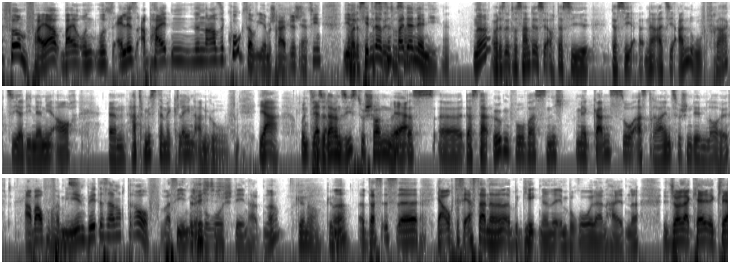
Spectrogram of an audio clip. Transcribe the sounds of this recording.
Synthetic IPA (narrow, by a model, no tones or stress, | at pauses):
fɪɐmfaɪɐbaɪʔʊntmʊsʔɛlɪsʔa̰phaltn̩nənaːzəkʰoːksaʊfiːʁəmʃʁ̥aɪp̚tʰɪʃt͡st͡siːnʔiːaʁbɐəasɪndɐzɪntbaɪdeːɐnɛni | nəaːbɐɾas̬ɪntəʁəsantəɪstjaːʔaʊχd̥asz̥iː | d̥asz̥iːnəʔa̰lsz̥ḭːʔa̰nʁuːftfʁ̥a̰ːktz̥iːjaːdiːnɛniʔa̰ʊx | ʔɛːmhatmɪstɐmɛkʰleɪnʔa̰nɡəʁṵːfn̩jaː | ʔʊntzalzodaːʁɪnziːst̚d̥uːʃoːnːəd̥asʔɛːd̥asd̥aːʔɪɐɡŋ̩tv̥oːvasnɪçtmeːɐɡant͡sz̥oːʔa̰stʁaɪnt͡sv̥ɪʃn̩deːnənlɔʏft | ʔaːbɐaʊfn̩famiːljənbɪltdɪsd̥aːnɔχd̥ʁaʊfvasz̥iːɪnʁɪçbtyʁoːʃteːənhatnə | ɡ̥ənaʊɡ̥ənəʊd̥asɪstʔɛːjaːaʊxd̥asʔeːɐstəananandɐbəɡeːɡ̚nənɪmbyʁoːdanɦaltnə | d͡ʒɔnakʰɛlɛɐkl̥ɛ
